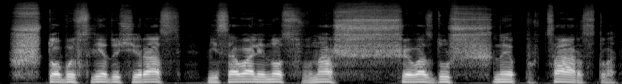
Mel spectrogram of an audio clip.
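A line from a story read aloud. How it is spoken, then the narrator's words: Angry bat hiss. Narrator (Russian): злобно прошипела крупная летучая мышь, повиснув вниз головой на одной из веревочек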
